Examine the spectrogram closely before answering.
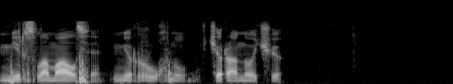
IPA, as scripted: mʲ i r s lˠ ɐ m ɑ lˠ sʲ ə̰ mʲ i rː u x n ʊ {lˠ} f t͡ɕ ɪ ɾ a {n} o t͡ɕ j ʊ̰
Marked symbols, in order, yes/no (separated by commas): yes, yes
